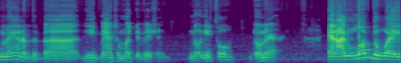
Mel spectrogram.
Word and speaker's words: Donaire: of the bantamweight division, Nonito Donaire. And I love the way Lupe announces it because he pronounces his surname the way it's supposed to be pronounced, right? Introducing the Filipino Flash, Nonito Donaire.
